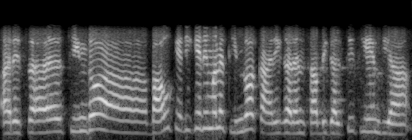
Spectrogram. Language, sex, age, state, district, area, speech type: Sindhi, female, 30-45, Maharashtra, Thane, urban, conversation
